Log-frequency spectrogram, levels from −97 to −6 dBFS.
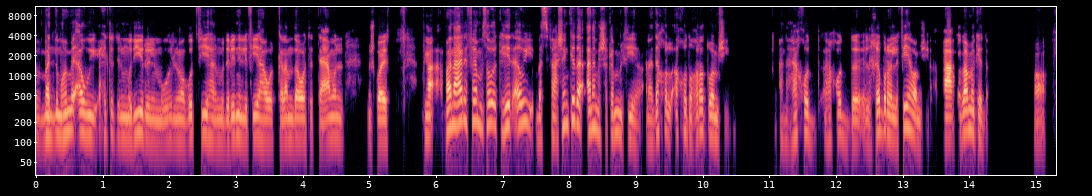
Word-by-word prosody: بند 125 +1 +2
مهم 135 +4 0
أوي 135 -3 +2
حتّة 130 0 -7
المدير 120 +4 0
ال - - 0
اللي 110 +1 -6
موجود 115 +3 -3
فيها، 130 -3 -2
المديرين 110 +3 -1
اللي 115 -2 -1
فيها، 125 0 -1
والكلام 110 +1 -1
دوّة، 115 0 +2
التعامل 115 +2 0 0.4
مش - - -8
كويس. 110 -1 +5 0.5
ف - - -3 0.3
فأنا 170 +4 +8
عارف 205 +1 +6
فيها 210 - +1
مساوئ 190 +1 -1
كتير 175 +4 +1
أوي، 195 +3 +1
بس 120 -1 -1
فعلشان 170 +11 -1
كده 210 -2 +4
أنا 160 +3 +2
مش 150 -5 -2
هاكمل 135 0 -5
فيها. 110 -6 -6
أنا - - -5
داخل - - -4
آخد - - -5
غرض 150 -2 -2
وأمشي، 120 -4 -1 0.8
أنا 120 - -8
هاخد 130 -4 -3 0.2
هاخد 115 -1 -6
الخبرة 130 +7 0
اللي 115 -2 0
فيها 170 -2 +1
وأمشي 105 -6 -1 0.2
فاع 120 -1 +10
فباعمل 145 +2 +4
كده، 115 -8 -5 0.7
آه. - - -4
125 Hz, 185 wpm, -25 LUFS, 115-145 Hz, 0.8 s, فاع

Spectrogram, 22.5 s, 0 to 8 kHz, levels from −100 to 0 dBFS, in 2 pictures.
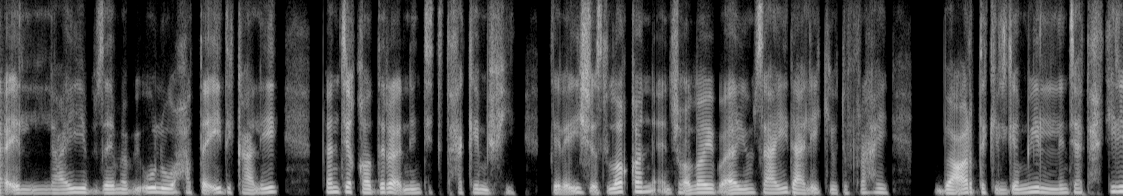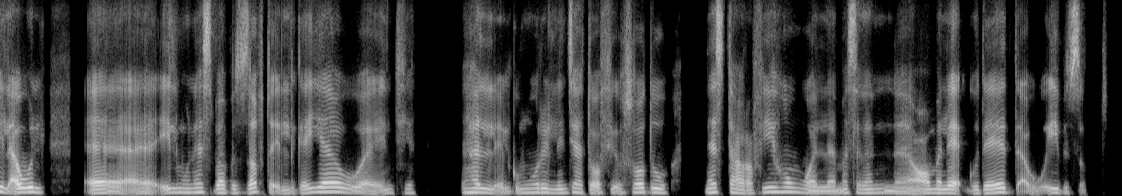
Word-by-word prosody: العيب 140 +4 -1
زي 150 -1 0
ما 150 0 -3
بيقولوا 170 +1 +2
وحاطّة - - -5
إيدِك 165 -3 -1
عليه 155 +7 0 0.5
فأنتِ 185 +1 +1
قادرة 170 0 +2
إن 140 - -4
أنتِ 155 +2 -5
تتحكمي 150 -2 -5
فيه. - - -5 0.4
ما - - +1
تقلقيش 170 -2 +2
إطلاقًا، 185 +4 +2 0.2
إن - - -7
شاء 135 - -1
الله 155 +7 +2
يبقى 160 -3 +3
يوم 150 +2 -3
سعيد 155 +3 0
عليكِ 140 -4 -1
وتفرحي 155 +3 -7 0.5
بعرضِك - - +2
الجميل، 145 +7 -1
اللي 150 -2 -3
أنتِ 160 +1 -2
هتحكي 180 +4 -4
لي 200 - +3
الأول 175 -1 +6 0.4
آآ، 145 - +4
إيه - - 0
المناسبة 165 0 +1
بالضبط 155 +4 -1
اللي 130 - -3
جاية، 185 +5 +4
وأنتِ 145 -4 -2 0.7
هل 165 -2 +1
الجمهور 165 +2 -3
اللي 145 -3 -2
أنتِ 155 +3 -3
هتقفي 160 0 -1
قصاده 165 -1 0 0.4
ناس 175 +2 +3
تعرفيهم 175 +5 -1
والّا 75 - 0
مثلًا 145 - -3
عملاء 145 -1 +3
جداد 155 +5 +2
أو - - -5
إيه 160 - +1
بالضبط؟ - - -2
155 Hz, 140 wpm, -24 LUFS, 145-170 Hz, 0.7 s, الأول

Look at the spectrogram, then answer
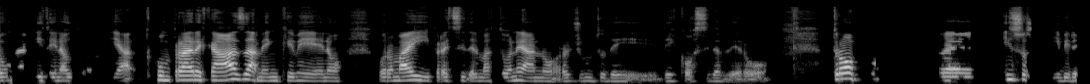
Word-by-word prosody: una 175 0 -5 0.2
vita 175 -1 -9
in 170 - -3
autonomia. 330 - -8 0.6
Comprare 205 0 +5
casa 210 +4 +6
men 175 0 -6
che 175 0 -7
meno. 160 -2 -6 0.3
Ormai 180 +3 +3
i - - -8
prezzi 175 +1 -3
del 165 - -8
mattone 170 +3 -5
hanno 155 -3 -1
raggiunto 155 +1 -12
dei 155 +9 -13
dei 155 -7 -12
costi 150 - -5
davvero 150 - -11 0.6
troppo 250 -2 +3 0.6
ehm, 180 0 +1 0.5
insostenibili. 205 -8 -3
175 Hz, 125 wpm, -23 LUFS, 160-205 Hz, 0.6 s, casa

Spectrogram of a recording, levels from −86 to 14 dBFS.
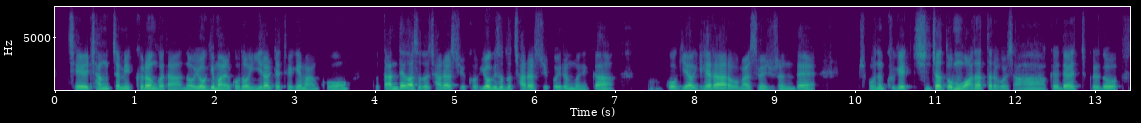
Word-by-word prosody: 제일 110 +3 +2
장점이 110 +4 -1
그런 120 +2 +4
거다. 80 -6 -2
너 95 0 0
여기 115 +10 +4
말고도 90 - +1
일할 120 +3 +1
때 - - -2
되게 90 +7 -3
많고 75 -9 -4 0.3
또 - - -17
딴 150 +2 +2
데 160 - +6
가서도 135 -5 +3
잘할 105 +1 +1
수 110 - -15
있고 - - -10
여기 115 +10 +6
서도 160 -3 -1
잘할 110 -6 -1
수 110 - -17
있고 - - -4
이런 95 +1 -3
거니까 80 -3 -2 0.4
어 - - -22
꼭 130 -5 -1
이야기 100 +1 +1
해라."라고 110 -5 +4
말씀해 90 +3 -4
주셨는데 85 0 -3 0.7
저는 - - -3
그게 - - 0
진짜 115 -1 +2
너무 110 +8 +3
와닿더라고요. 110 0 +2
그래서 - - -12
아 85 0 -6
그래도 110 -1 -3
내가 105 -1 +2 0.2
그래도 105 -1 -1
105 Hz, 395 characters per minute, -25 LUFS, 90-115 Hz, 0.7 s, 데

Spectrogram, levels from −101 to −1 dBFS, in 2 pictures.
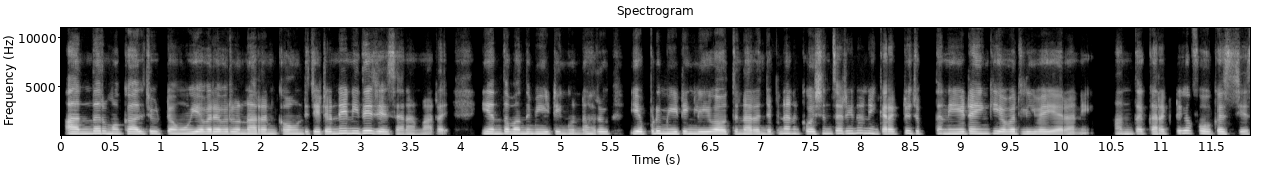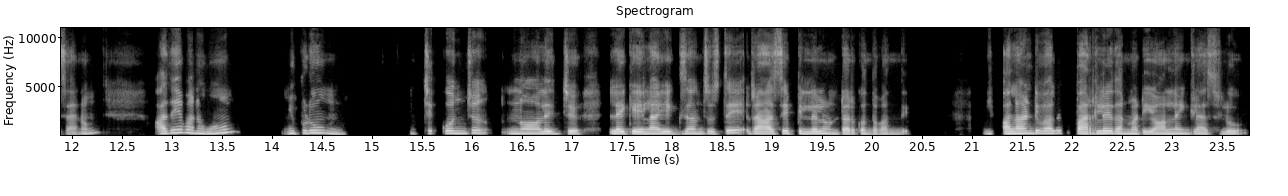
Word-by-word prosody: అందరి 225 +2 +2
ముఖాలు 210 0 +2
చూడటము 205 -1 0 0.2
ఎవరెవరున్నారని 205 -1 +2
కౌంట్ 200 0 0
చేయటం, 210 +1 +2
నేనిదే 245 +1 +4
చేశాననమాట. 190 -2 -4 0.6
ఎంతమంది 210 0 +2
మీటింగున్నారు? 200 0 -1 0.3
ఎప్పుడు 225 +3 +2
మీటింగ్ 205 0 +1
లీవవుతున్నారని 200 -1 +3
చెప్పి 205 +3 -4
నన్ను 220 -2 -1
క్వెషన్స్ 225 +2 0
అడిగినా 235 +2 -2
నేను 225 -3 -3
కరెక్ట్‌గా 210 +4 0
చెప్తాను 210 0 -5
ఏ - - +3
టైంకి 220 0 0
ఎవరు 205 0 +1
లీవయ్యారని. 95 - 0 0.3
అంత 200 +1 -7 0.2
కరెక్ట్‌గా 250 +5 -1
ఫోకస్ 205 -2 +1
చేశాను. 195 +3 -6 0.8
అదే 290 +5 0
మనము 230 -5 0 0.8
ఇప్పుడు 260 +3 -2 1.1
చే - - -3 0.2
కొంచెం 240 +3 0 0.5
నాలెడ్జ్ 220 - +1 0.4
లైక్ 220 0 +3
ఇలా 210 0 +2
ఎగ్జామ్స్ 215 +2 -3
వస్తే 210 +7 -1 0.3
రాసే 210 +3 +2
పిల్లలు 215 +1 +2
ఉంటారు 190 -1 -1
కొంతమంది. 90 - -7 0.8
ఇ - - -8 0.2
అలాంటి 235 +2 +4
వాళ్ళకి 255 +4 -1
పర్లేదన్నమాట 220 -1 +2
ఈ - - +1
ఆన్‌లైన్ 205 0 -1
క్లాస్‌లు. 195 - -3
210 Hz, 125 wpm, -22 LUFS, 200-225 Hz, 1.1 s, నేనిదే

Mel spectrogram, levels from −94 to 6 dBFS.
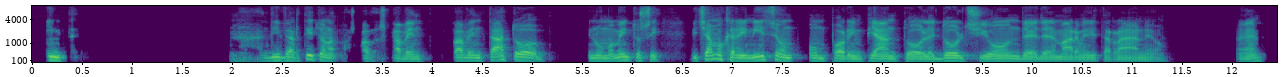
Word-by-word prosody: Int 120 -5 +2 1.5
Mah, - - -14
divertito 115 +5 +1
no. 105 - -1
Ma - - -23
spa - - -6
spavent 90 -3 -2 0.2
spaventato, 110 -1 +2 0.3
in 100 - -1
un 100 -1 0
momento 110 +6 +1
sì. - - -2 0.2
Diciamo 155 +1 +2
che 130 - 0
all'inizio 115 +4 +3 0.2
ho 100 - -5
un 95 - -1
po' 95 -2 +2
rimpianto 90 -1 +1
le 85 0 0
dolci 100 0 +1
onde 90 -3 +1
del 80 -1 -1
mare 80 0 0
Mediterraneo, 70 -3 -4 0.6
eh, 90 +5 -4
95 Hz, 125 wpm, -26 LUFS, 85-110 Hz, 1.5 s, all'inizio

